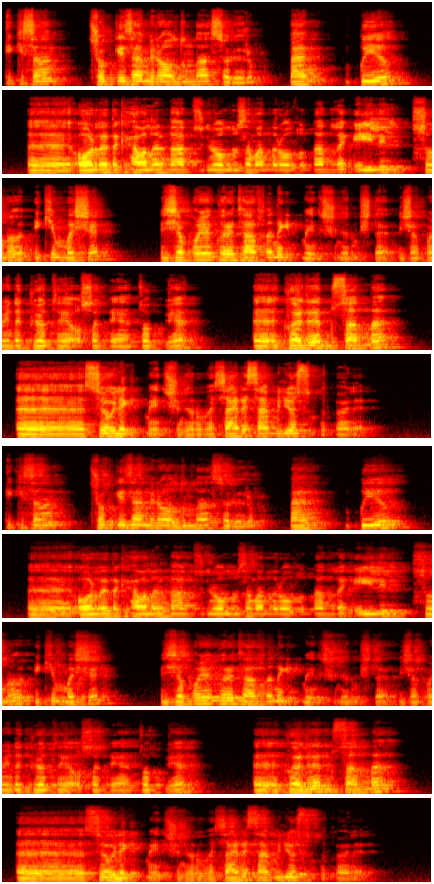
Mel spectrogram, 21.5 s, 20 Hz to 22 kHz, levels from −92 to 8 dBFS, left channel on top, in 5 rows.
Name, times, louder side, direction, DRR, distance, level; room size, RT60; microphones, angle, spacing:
voice 1, 0.1-0.6 0.9-2.5 2.9-3.2 3.6-3.9 4.5-9.6 10.2-14.8 15.4-16.8 17.3-20.8, left 3 dB, 80° left, 5 dB, 2.4 m, -23 dB
24.5 x 17.5 x 2.3 m, 0.34 s
head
